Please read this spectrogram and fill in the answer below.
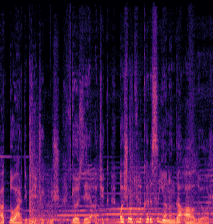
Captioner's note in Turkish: Silah sesleri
